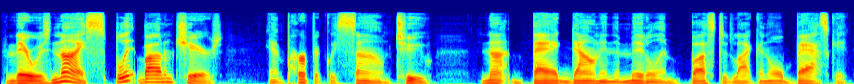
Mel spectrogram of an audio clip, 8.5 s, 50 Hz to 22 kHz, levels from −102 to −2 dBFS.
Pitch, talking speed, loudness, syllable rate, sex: 105 Hz, 160 wpm, -19 LUFS, 4.1 syllables/s, male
